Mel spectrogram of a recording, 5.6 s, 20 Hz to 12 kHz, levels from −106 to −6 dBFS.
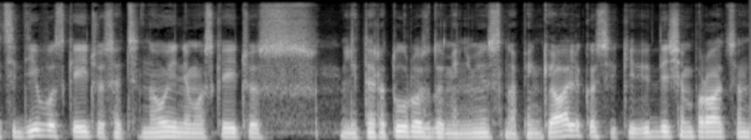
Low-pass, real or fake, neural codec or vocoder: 10.8 kHz; real; none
